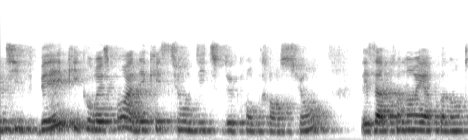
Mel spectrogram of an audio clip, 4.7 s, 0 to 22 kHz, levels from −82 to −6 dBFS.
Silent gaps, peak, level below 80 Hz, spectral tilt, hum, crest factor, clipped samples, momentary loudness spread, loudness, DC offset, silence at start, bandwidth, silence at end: none; -8 dBFS; -78 dBFS; -5.5 dB/octave; none; 18 dB; under 0.1%; 9 LU; -27 LUFS; under 0.1%; 0 s; 7.4 kHz; 0 s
